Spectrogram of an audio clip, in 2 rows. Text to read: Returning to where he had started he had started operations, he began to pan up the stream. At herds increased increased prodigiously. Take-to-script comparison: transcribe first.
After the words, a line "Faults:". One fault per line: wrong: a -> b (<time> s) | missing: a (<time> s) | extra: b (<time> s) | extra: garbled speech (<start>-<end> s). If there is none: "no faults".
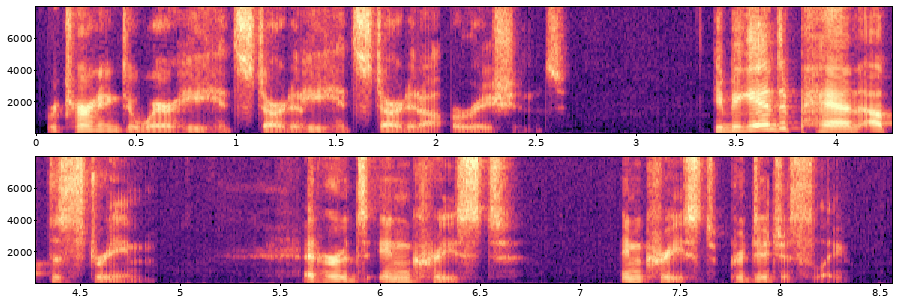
Returning to where he had started he had started operations, he began to pan up the stream. At herds increased increased prodigiously.
Faults:
no faults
